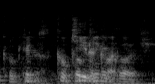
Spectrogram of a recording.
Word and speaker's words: Coquina Clutch: Coquina Clutch.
